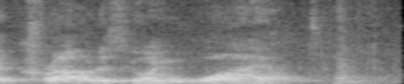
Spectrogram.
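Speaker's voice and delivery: very slow and steady delivery, then a pause.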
